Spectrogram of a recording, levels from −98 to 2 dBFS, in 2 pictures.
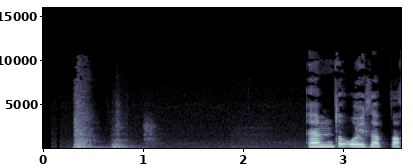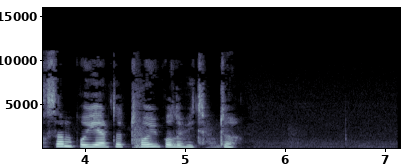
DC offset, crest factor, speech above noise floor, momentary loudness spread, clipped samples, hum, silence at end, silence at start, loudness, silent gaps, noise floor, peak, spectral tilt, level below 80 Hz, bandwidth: under 0.1%; 22 dB; 48 dB; 19 LU; under 0.1%; none; 1.65 s; 0.3 s; -23 LUFS; none; -71 dBFS; -4 dBFS; -5.5 dB/octave; -60 dBFS; 11 kHz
